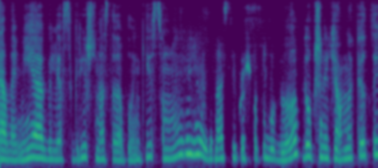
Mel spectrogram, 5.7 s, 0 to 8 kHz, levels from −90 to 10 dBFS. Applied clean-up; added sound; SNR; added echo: neural mask model Resemble Enhance denoiser.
